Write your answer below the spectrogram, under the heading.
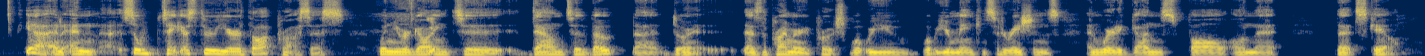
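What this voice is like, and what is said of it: Slightly rough, congested voice. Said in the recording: “excuse my voice for anyone who's noticing this, but I'm getting over a little bit of a cold”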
